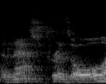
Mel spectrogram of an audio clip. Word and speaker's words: anastrozole: So we have a medication called anastrozole, I believe it's pronounced, and like most drug trials, they give the medication.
